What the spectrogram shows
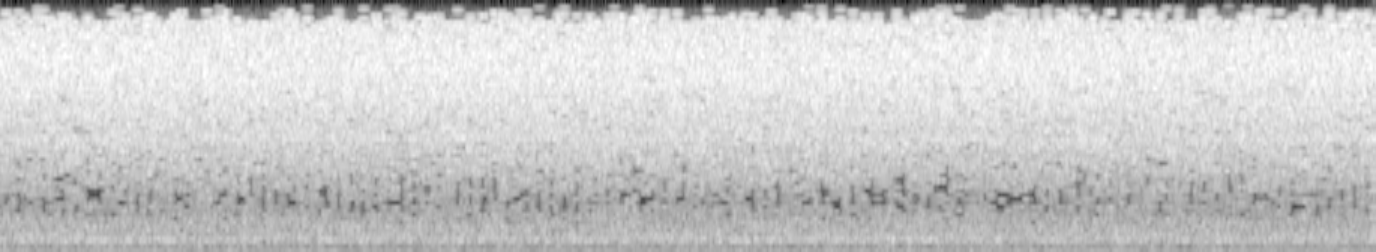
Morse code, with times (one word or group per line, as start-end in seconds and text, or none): none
